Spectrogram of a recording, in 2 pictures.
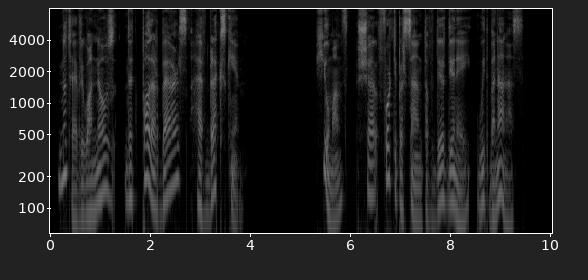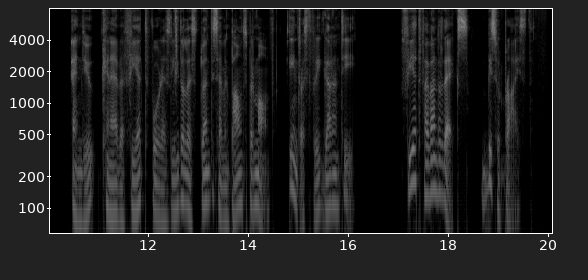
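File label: Italian, accent English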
